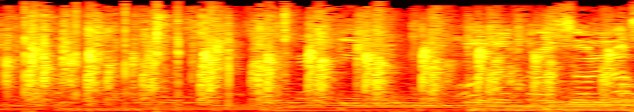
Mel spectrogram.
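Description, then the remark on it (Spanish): Sustained applause from a large live audience bidding farewell at the end of a COPE radio programme, dense, with many hands clapping at once and a steady low hum running underneath. “a este fabuloso público que nos acompaña y que despide con este aplauso que escuchan en los micrófonos.”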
